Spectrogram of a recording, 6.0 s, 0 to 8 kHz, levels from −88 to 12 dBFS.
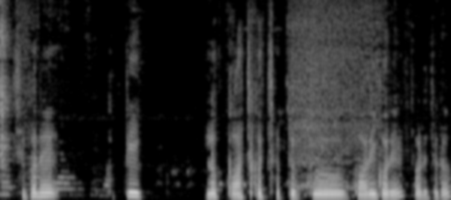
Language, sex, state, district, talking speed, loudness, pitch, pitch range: Bengali, male, West Bengal, Dakshin Dinajpur, 100 wpm, -17 LUFS, 140 Hz, 130-170 Hz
